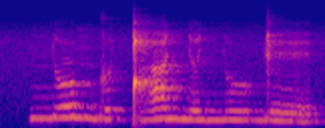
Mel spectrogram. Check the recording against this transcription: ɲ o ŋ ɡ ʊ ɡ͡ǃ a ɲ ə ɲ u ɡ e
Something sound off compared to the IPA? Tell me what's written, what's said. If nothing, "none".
none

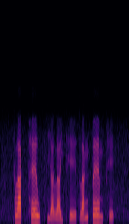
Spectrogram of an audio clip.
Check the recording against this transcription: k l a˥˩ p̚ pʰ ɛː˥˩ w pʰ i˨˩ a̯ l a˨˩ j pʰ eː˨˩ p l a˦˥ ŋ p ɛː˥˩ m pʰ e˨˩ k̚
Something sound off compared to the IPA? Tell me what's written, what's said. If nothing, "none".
p̚ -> k̚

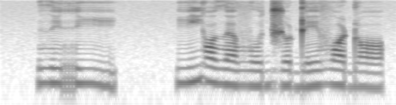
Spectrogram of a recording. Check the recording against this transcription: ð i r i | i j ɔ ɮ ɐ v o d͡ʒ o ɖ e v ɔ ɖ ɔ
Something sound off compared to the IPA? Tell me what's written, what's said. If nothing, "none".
ɮ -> ð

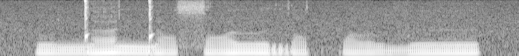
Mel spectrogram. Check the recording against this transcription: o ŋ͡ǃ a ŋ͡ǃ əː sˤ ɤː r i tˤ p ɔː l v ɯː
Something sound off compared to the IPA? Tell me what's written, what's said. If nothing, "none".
ɯː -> əː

